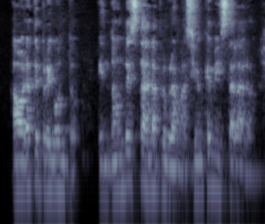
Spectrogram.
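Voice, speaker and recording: Somewhat breathy, a man speaks at a moderate pace. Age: 40s. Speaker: motivational speaker. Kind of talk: motivational talk. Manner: animated.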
